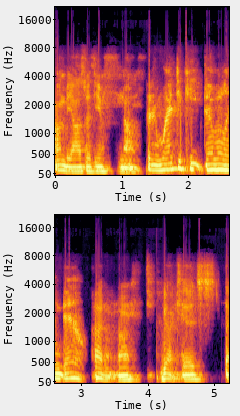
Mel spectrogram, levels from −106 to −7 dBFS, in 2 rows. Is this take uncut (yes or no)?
no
